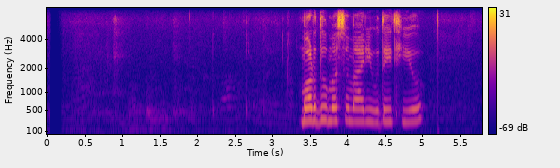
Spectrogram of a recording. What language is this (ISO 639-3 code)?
nep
